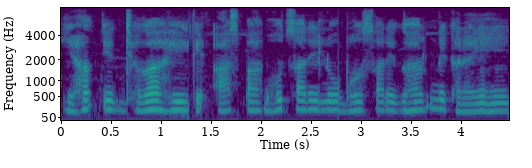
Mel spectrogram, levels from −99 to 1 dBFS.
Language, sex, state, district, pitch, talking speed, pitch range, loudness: Hindi, female, Bihar, Saran, 180 Hz, 200 wpm, 170-195 Hz, -46 LUFS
